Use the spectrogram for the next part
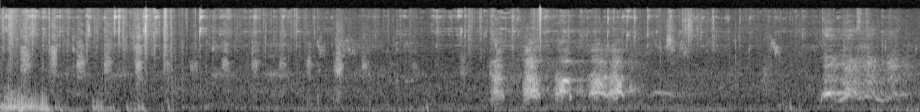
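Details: Dogs chasing a baby donkey: a low thump opens, then a short run of four quick barks comes midway and one more near the end, over steady background hiss.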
